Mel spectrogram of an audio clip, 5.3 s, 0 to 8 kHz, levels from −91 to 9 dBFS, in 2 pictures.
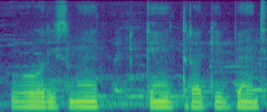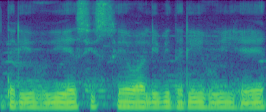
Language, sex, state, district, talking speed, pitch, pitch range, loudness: Hindi, male, Uttar Pradesh, Saharanpur, 170 wpm, 95 Hz, 90-95 Hz, -15 LUFS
